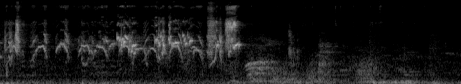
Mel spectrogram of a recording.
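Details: Pet budgerigar described as looking happy, giving a burst of fast warbling chirps and squeaky notes for about two and a half seconds, then quieter, with low background rumble afterwards.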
